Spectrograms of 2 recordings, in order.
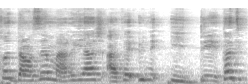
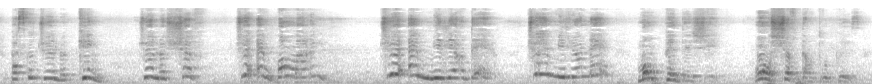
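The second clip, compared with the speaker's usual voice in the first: flattering wife; 8 semitones higher than usual. Acted. Wife flattering her husband.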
